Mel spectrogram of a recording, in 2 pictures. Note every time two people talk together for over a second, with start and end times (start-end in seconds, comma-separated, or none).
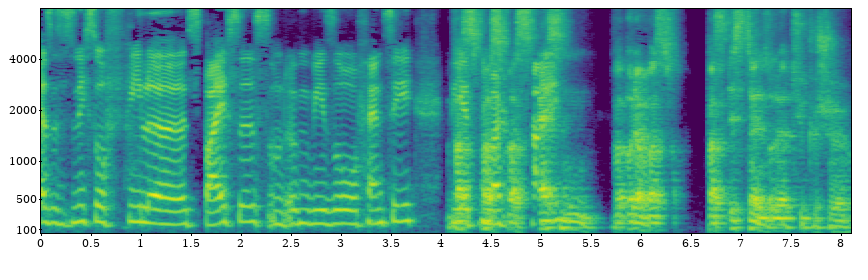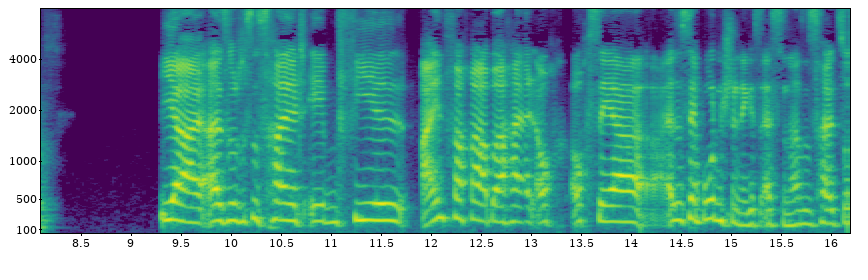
4.1-5.3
